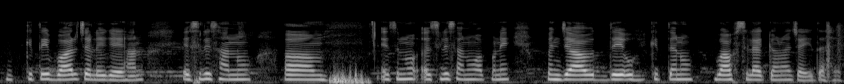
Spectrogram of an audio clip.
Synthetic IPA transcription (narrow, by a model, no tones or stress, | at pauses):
kɪt̪eːbaːɾt͡ʃəleːɡəeːɦənɪsliːsaːnũː | ɪsnũːʔɪsləiːsaːnũːaːpneːpəɲd͡ʒaːbd̪eːoɦiːkɪt̪eːnũː | baːpə̥slɛːkeːoːñaːt͡ʃaːiːd̪aːɦɛː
